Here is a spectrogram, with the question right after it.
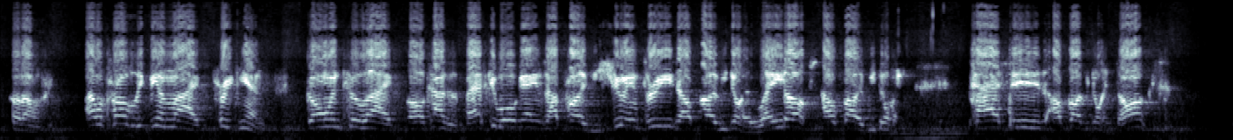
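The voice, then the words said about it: Put-on Southern accent. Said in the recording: “such a good Southern accent”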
